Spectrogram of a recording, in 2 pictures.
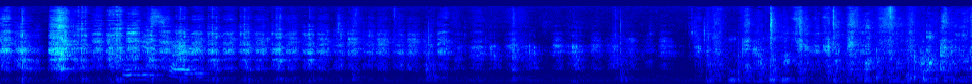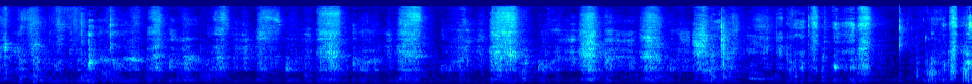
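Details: Rufus, a pet dog, tries desperately to puncture a giant tennis ball but cannot get his teeth into it; fast rhythmic panting bursts grow stronger through the second half, with scraping and chewing noises and a human voice speaking.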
